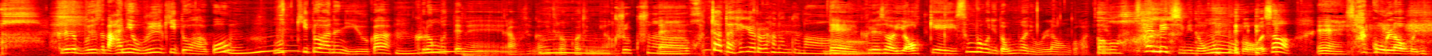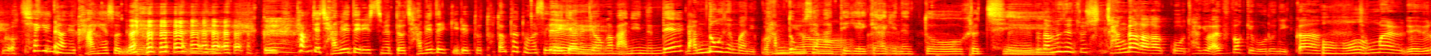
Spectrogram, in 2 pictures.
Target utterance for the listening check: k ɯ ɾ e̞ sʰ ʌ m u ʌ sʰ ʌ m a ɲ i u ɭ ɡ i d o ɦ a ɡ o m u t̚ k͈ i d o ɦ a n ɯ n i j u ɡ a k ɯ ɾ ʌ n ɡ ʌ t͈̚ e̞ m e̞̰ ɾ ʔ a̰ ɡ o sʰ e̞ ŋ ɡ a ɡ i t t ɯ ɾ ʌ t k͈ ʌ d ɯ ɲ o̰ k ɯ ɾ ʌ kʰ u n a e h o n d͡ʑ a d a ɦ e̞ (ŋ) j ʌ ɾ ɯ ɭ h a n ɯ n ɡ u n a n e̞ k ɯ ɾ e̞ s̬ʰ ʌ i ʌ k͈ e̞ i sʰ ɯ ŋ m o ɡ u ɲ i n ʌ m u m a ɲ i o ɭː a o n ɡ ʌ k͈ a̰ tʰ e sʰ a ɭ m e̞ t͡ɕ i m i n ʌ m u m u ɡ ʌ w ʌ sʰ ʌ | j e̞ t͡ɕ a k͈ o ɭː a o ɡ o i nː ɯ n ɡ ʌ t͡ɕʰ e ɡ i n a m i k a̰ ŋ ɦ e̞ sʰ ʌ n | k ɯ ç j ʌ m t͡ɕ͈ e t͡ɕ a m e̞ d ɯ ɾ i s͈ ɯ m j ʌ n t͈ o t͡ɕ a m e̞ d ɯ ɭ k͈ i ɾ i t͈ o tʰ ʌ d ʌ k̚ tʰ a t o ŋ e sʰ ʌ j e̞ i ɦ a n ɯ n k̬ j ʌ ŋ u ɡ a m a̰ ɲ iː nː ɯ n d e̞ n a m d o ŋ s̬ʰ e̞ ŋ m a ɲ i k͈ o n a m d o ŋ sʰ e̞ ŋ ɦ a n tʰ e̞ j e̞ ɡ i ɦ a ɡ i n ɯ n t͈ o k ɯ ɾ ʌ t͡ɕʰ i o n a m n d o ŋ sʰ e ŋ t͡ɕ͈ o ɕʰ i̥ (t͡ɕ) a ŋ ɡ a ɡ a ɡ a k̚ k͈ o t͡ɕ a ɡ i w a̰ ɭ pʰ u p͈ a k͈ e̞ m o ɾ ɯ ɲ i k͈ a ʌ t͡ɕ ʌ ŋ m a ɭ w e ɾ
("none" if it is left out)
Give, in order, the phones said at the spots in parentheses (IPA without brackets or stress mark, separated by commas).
ɡ, t͡ɕ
